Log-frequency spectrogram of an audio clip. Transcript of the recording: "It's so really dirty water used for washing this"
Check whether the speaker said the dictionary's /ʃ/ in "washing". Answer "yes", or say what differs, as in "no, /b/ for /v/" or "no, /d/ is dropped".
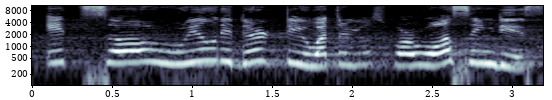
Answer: no, /s/ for /ʃ/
